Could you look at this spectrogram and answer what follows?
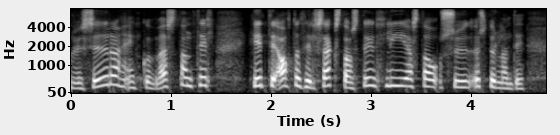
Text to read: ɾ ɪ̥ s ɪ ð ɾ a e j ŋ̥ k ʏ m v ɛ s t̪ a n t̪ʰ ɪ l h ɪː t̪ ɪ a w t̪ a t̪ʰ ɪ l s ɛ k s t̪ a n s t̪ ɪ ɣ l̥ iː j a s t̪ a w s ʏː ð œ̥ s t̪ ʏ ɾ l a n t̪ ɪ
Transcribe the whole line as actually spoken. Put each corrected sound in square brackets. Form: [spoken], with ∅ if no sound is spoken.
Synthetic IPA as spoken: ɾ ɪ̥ s ɪ ð ɾ a e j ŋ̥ k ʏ m v ɛ s t̪ a n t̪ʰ ɪ l h ɪː t̪ ɪ a w t̪ a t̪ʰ ɪ l s ɛ k s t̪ a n s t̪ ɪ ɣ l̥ iː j a s t̪ a w s ʏː ð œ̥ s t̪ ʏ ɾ l a n t̪ ɪ

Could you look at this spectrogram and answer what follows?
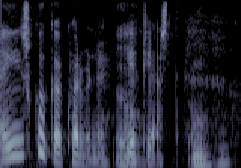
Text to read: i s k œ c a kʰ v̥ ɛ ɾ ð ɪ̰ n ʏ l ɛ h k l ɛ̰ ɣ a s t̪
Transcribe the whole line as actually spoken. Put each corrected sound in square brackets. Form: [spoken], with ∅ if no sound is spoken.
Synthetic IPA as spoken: i s k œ [k] a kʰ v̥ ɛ ɾ [v] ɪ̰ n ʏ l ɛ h k l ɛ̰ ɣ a s t̪

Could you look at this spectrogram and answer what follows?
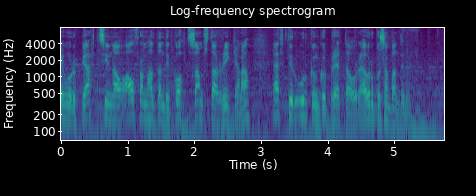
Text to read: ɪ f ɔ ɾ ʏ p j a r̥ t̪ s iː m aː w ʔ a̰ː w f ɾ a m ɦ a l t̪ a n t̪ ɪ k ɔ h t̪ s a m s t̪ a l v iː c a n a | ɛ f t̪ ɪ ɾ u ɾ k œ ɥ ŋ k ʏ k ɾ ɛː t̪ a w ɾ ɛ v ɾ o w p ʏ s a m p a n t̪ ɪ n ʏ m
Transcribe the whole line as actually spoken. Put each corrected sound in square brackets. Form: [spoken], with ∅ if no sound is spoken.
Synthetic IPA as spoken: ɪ [v] ɔ ɾ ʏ p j a r̥ t̪ s iː [n] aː w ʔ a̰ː w f ɾ a m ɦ a l t̪ a n t̪ ɪ k ɔ h t̪ s a m s t̪ a [ɾ] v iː c a n a | ɛ f t̪ ɪ ɾ u ɾ k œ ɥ ŋ k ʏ [p] ɾ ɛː t̪ a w ɾ ɛ v ɾ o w p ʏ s a m p a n t̪ ɪ n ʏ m

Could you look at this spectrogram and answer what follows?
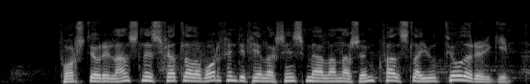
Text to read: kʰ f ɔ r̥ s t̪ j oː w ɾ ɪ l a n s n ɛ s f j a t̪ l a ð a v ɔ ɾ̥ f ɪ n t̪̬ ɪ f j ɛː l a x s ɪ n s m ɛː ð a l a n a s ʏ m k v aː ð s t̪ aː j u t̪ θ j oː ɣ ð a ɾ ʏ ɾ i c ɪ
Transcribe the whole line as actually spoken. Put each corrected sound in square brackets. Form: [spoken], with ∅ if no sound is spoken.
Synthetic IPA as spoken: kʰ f ɔ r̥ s t̪ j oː w ɾ ɪ l a n s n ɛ s f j a t̪ l a ð a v ɔ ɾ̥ f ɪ n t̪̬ ɪ f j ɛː l a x s ɪ n s m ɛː ð a l a [nː] a s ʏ m [kʰ] v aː ð s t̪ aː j u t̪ θ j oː [w] ð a ɾ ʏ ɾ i c ɪ

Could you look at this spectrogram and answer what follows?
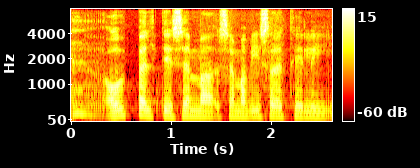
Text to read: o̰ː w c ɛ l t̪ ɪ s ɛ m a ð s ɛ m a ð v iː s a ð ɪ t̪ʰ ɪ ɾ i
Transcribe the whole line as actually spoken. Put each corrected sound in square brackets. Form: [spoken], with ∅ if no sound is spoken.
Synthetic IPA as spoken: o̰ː w [p] ɛ l t̪ ɪ s ɛ m a ð s ɛ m a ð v iː s a ð ɪ t̪ʰ ɪ [l] i

